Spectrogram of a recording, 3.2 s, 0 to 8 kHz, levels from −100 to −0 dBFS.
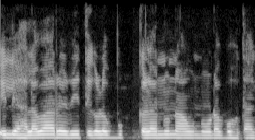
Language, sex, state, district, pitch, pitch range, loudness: Kannada, female, Karnataka, Koppal, 170 Hz, 165-175 Hz, -14 LUFS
